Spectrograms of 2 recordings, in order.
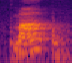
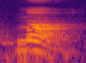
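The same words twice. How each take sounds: First: The vowel is short. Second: The vowel is drawn out long.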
